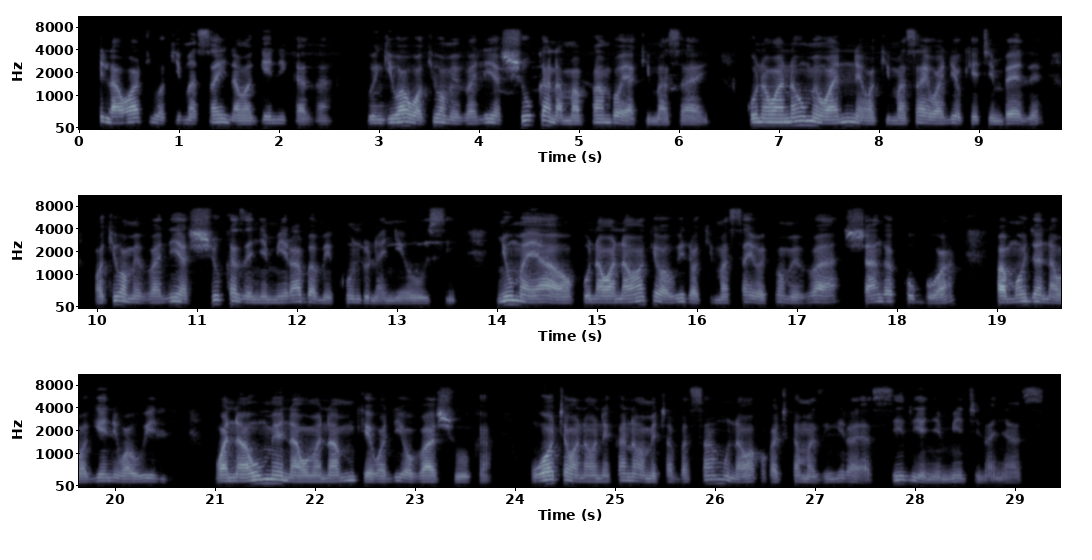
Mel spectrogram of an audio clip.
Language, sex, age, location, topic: Swahili, male, 18-24, Nairobi, government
